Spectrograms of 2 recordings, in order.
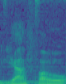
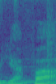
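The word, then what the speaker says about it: Yafo: I have been to yaffo or yaffa I've heard it pronounced both ways the old Ford is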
